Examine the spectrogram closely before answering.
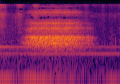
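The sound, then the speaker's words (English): A deep breath is drawn in through the mouth held open in an 'ah' shape. It is a single airy, breathy inhale that swells and then fades, faint and without speech. “we're going to breathe in through that ah shape, as if you are biting into an apple. Deep breath in.”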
